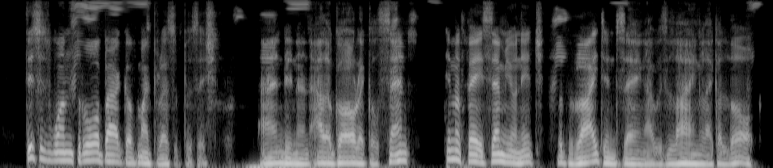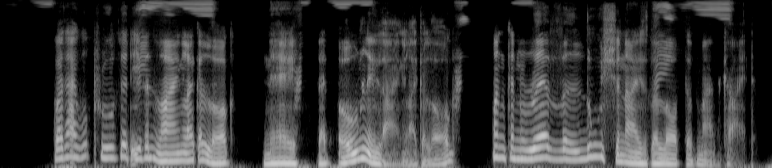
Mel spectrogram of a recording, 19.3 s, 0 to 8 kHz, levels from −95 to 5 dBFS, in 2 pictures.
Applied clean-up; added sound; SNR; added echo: neural mask model Resemble Enhance denoiser.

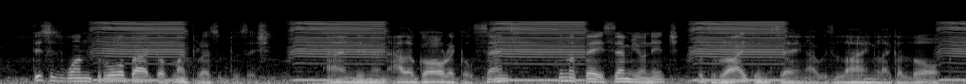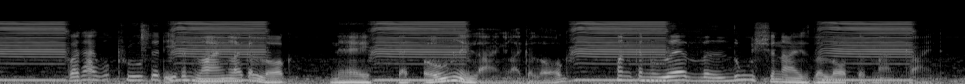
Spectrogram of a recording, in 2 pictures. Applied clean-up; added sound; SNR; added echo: none; Telephone; 4 dB; none.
